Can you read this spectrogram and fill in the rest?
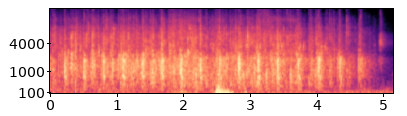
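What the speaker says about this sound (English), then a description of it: "I applaud you" Sustained applause from an audience at an ecological land management forum, dense steady clapping filling the room with one brief low thump midway, fading slightly toward the end.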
